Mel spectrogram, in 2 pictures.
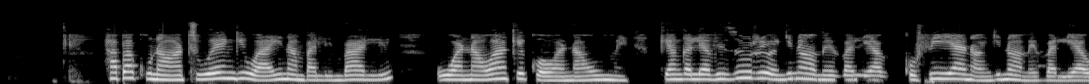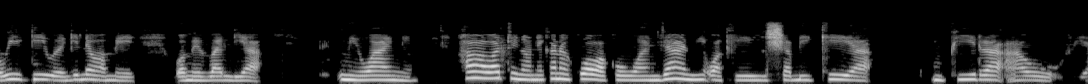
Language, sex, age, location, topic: Swahili, male, 18-24, Wajir, government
